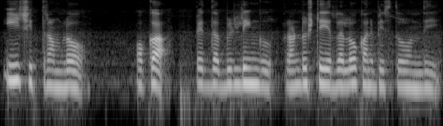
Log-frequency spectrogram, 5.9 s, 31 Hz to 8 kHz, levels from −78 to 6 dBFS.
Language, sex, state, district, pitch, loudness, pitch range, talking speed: Telugu, female, Telangana, Mahabubabad, 185 Hz, -21 LUFS, 180-200 Hz, 110 wpm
